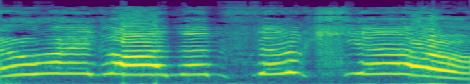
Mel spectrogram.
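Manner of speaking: put-on very high, very loud valley-girl schoolgirl gush. Imitating a group of schoolgirls reacting to something: girly schoolgirl voice. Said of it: "that voice has come to me over time".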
